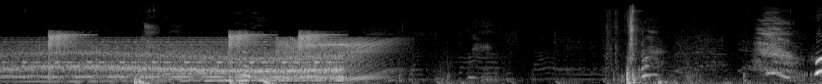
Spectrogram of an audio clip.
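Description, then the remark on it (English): A loud, steady crackling static hum with buzzing tones, a time-travel sound effect, holds for about four seconds, then warbles and fades away, followed by a few brief breathy vocal sounds like gasps. “Time travel gives you static.”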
